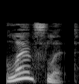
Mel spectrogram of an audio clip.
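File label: "lancelet", British English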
